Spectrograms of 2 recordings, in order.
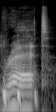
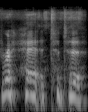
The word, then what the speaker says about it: Rhett: Get ready for Rhett. No, not Red. That's not how you pronounce my name and you know it.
